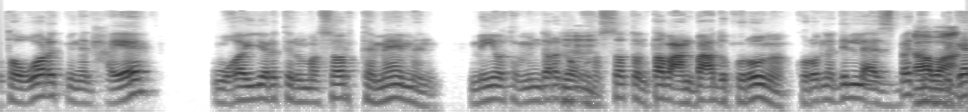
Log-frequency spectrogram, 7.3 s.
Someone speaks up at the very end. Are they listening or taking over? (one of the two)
taking over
